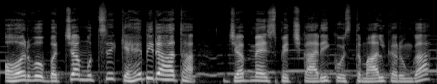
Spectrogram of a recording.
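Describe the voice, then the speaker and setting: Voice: mid-range voice, moderate pace, natural voice. An actor voicing a poor, devout, kind-hearted orphan boy in a children's cartoon story, earnest and full of wonder. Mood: amazed.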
